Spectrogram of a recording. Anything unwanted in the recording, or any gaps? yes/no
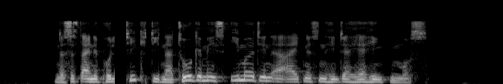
yes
